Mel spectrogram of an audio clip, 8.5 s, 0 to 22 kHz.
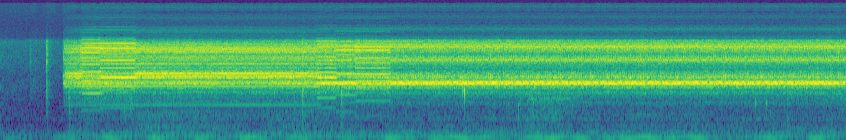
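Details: Maytag washer electronic control board whose interface makes noise and sometimes won't power on: a piercing steady high-pitched buzz starts at switch-on. Supply readings drift from 13 V to 12 V and then 11 V; cause not pinned down.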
